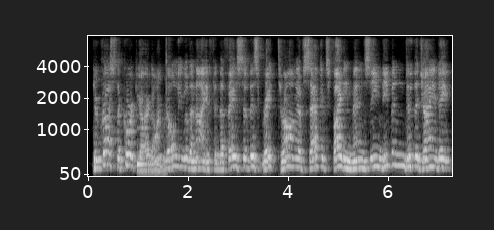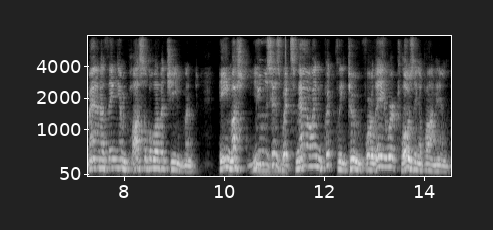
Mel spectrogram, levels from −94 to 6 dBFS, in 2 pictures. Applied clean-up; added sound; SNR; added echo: neural mask model DeepFilterNet 3.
